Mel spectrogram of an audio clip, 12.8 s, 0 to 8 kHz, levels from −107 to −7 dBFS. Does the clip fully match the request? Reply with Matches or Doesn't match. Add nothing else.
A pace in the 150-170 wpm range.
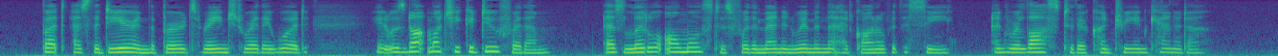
Doesn't match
